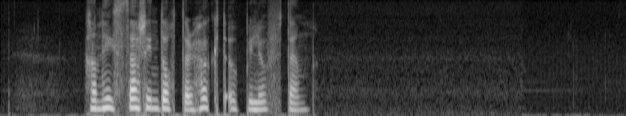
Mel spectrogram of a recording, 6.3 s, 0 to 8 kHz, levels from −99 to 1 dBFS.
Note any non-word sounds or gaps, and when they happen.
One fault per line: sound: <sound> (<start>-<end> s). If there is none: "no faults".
no faults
